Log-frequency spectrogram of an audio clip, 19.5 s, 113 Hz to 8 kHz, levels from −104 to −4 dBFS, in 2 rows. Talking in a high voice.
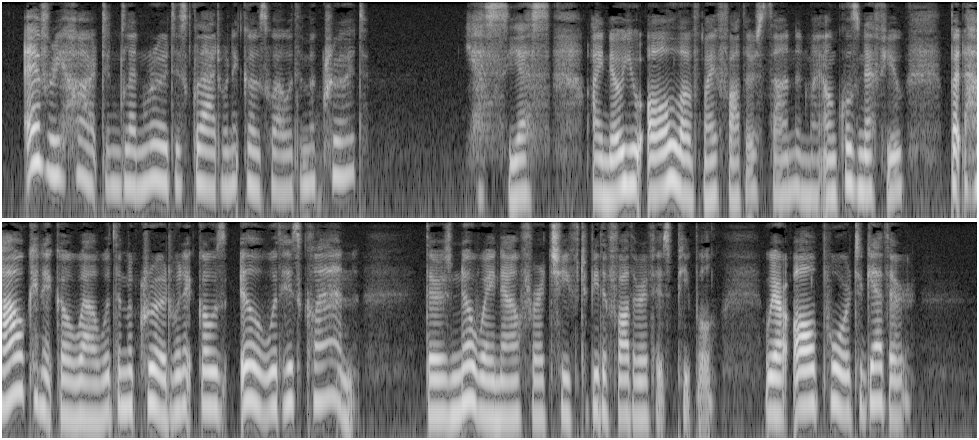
Yes: high, 200 Hz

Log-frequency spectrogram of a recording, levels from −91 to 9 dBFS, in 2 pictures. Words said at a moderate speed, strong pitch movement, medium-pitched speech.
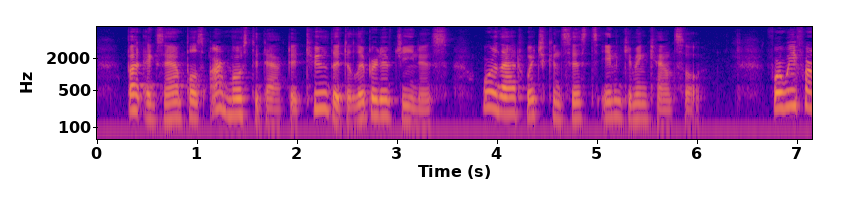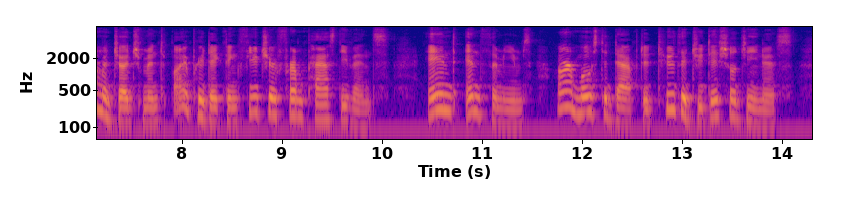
Yes: average, 160 wpm; wide, 7.7 semitones; medium, 150 Hz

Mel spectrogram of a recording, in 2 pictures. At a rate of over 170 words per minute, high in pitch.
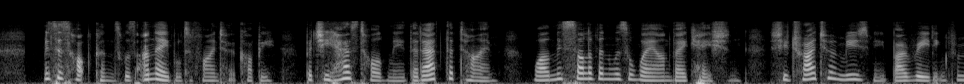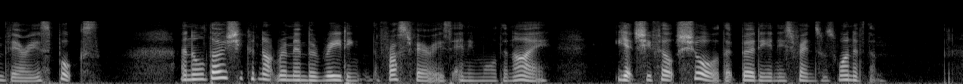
Yes: average, 195 wpm; high, 195 Hz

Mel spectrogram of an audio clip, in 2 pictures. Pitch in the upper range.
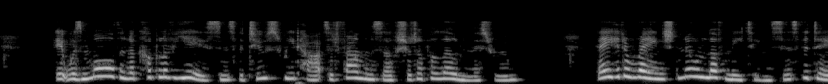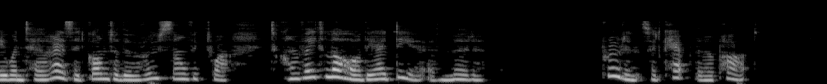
Yes: high, 245 Hz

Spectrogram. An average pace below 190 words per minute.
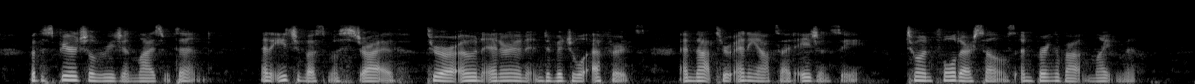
Yes: average, 160 wpm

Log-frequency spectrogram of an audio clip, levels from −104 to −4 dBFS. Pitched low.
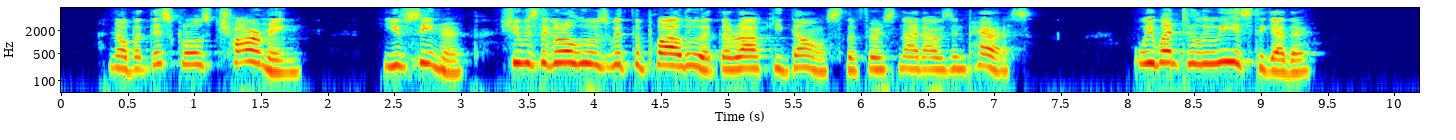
No: high, 230 Hz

